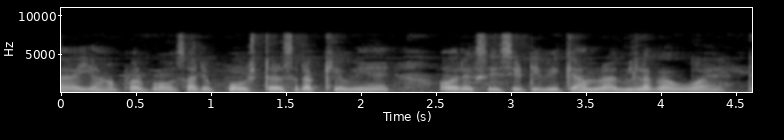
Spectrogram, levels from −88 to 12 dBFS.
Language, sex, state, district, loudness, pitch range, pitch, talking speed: Hindi, female, Uttar Pradesh, Lucknow, -17 LUFS, 200-215 Hz, 210 Hz, 220 wpm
